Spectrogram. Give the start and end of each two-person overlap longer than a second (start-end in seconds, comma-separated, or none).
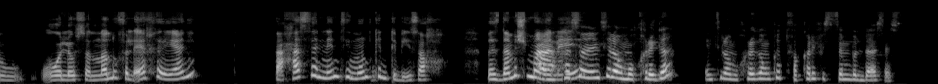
none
